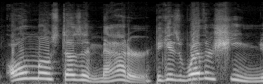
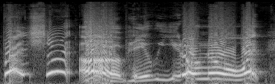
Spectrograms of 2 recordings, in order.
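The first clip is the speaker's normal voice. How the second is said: shout at Haley; 8 semitones higher, 4 dB louder than usual. Real, not acted. Vlogger yelling at Haley over the apology, much higher and louder. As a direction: snap at her like she's lying.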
